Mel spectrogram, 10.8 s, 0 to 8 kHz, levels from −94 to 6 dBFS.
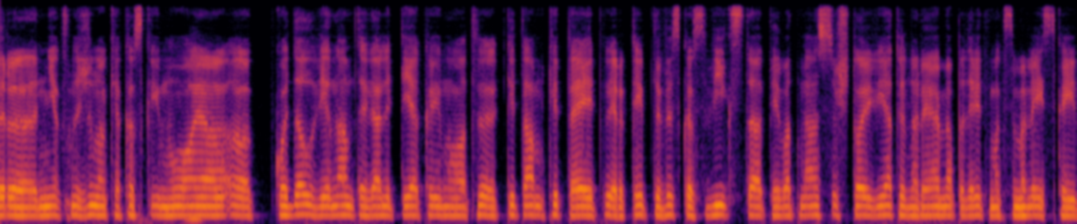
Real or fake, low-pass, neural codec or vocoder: fake; 7.2 kHz; codec, 44.1 kHz, 2.6 kbps, DAC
